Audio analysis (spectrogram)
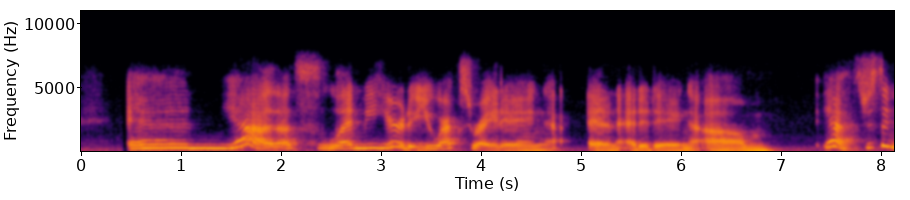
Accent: Toronto, Ontario, Canada; also born or lived in Poland / Montreal; I grew up in Etobicoke since the age of 5

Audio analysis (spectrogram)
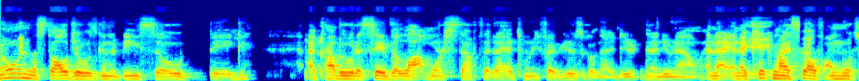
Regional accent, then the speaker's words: Michigan, United States; my hometown.

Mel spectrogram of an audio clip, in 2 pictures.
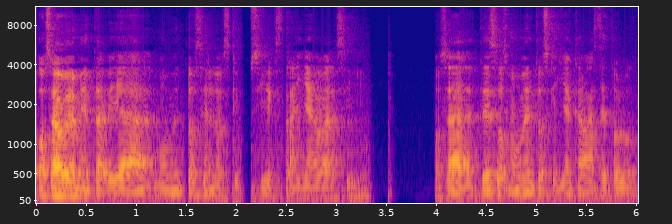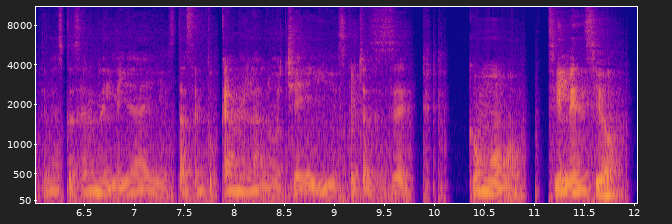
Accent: Mexico City, Mexico; moved away as an adult; also born or lived in Pachuca, Hidalgo; nací en la Ciudad de México en 1992

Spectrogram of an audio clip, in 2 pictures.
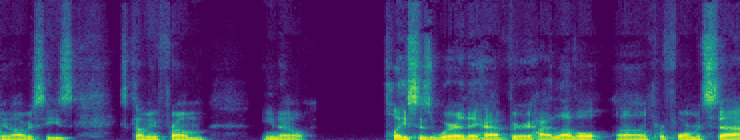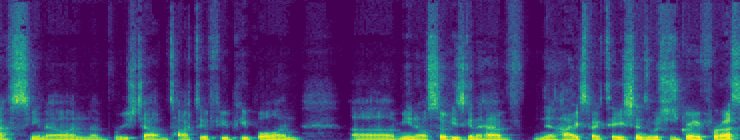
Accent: Sacramento, California, United States; moved away as an adult; also born or lived in San Diego / Beverly Hills / Reno / Minnesota; now in Charlotte, United States; I'm actually from Sacramento, California.

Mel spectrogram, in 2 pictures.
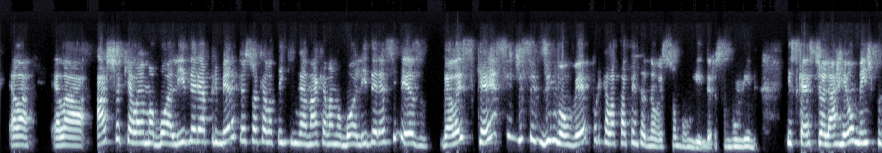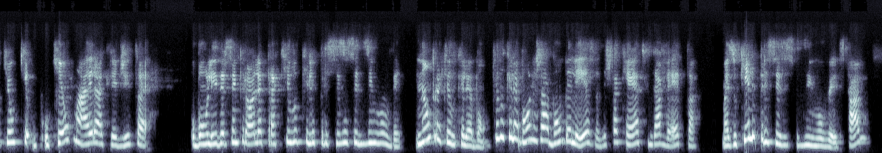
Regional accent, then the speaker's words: Curitiba, Paraná, Brazil; eu sou de Curitiba

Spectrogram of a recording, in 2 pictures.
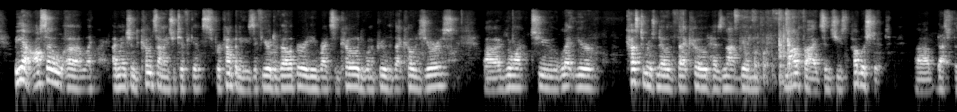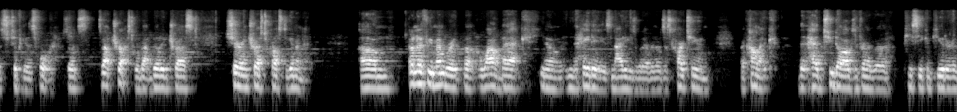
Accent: Houston, Texas, United States; I'm a Houston native, born in 75, grew up

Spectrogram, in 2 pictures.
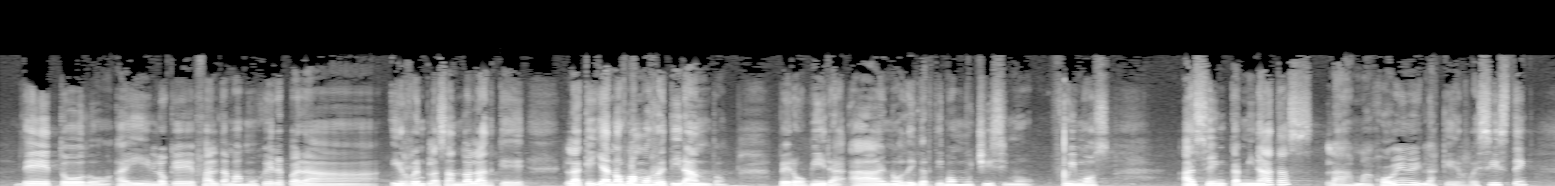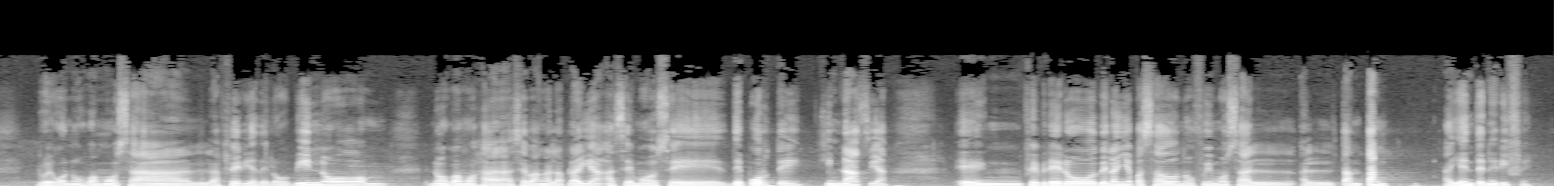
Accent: Peru; now in Canary Islands, Spain

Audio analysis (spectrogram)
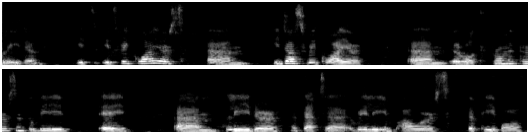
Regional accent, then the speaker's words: Rovaniemi, Lapland, Finland; moved away as an adult; also born or lived in Moscow; I'm actually originated from Rovaniemi, mm and that's where I went to school

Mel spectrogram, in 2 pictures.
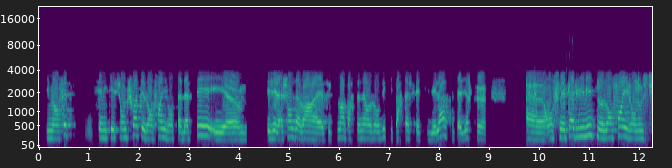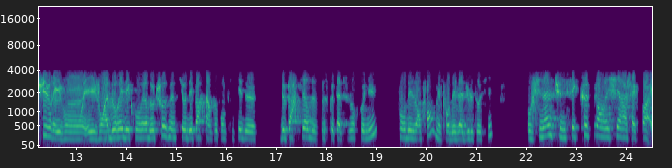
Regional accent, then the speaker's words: Paris, Île-de-France, France; moved away as an adult; now in Moorea, French Polynesia; je suis, parisienne et que j'ai adoré ma moi mon enfance à Paris

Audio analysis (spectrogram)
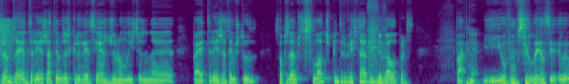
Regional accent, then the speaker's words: Lisbon, Portugal; also born or lived in New York; minha cidade natal de Lisboa

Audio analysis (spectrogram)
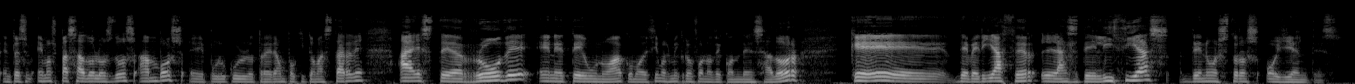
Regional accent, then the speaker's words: Castile and León, Spain; yo castellano-leones

